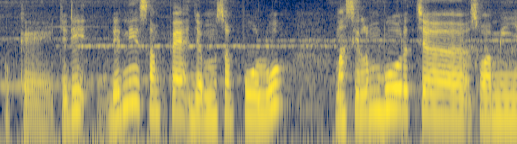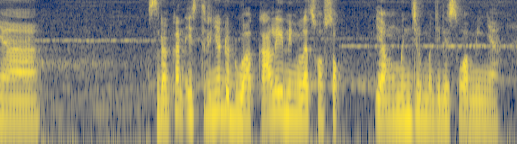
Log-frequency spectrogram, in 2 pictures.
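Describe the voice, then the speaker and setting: A woman's voice: mid-range voice, moderate pace, darkish tone, a little hiss or hum. A woman narrating a chat-log horror story casually, with chatty, teasing asides to her viewers. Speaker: storytelling YouTuber.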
